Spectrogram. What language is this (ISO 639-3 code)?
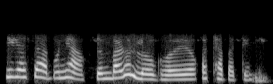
asm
